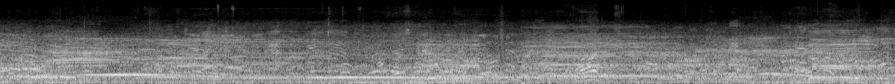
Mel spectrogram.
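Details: Sahiwal calves at a Comilla cattle market in Bangladesh: long, level moos and shorter bawls rise over a constant roar of crowd voices and market noise.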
